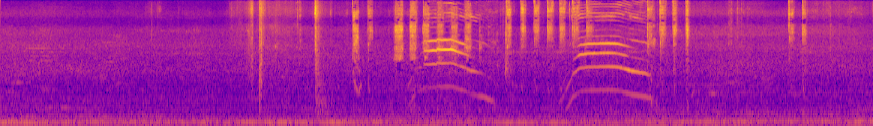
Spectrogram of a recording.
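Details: A kitten caught in a net by a road lets out two long, loud meows in the middle, each arching up then falling away, amid rumbling traffic, clicks and scuffling.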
